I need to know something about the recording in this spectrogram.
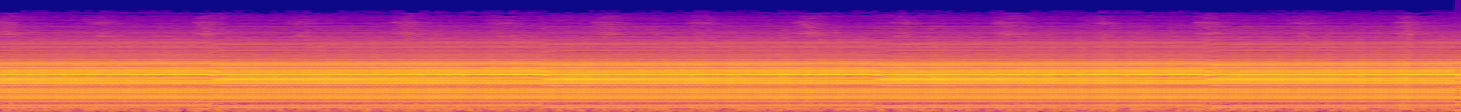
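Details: MRI scanner noise: a loud, steady electronic droning tone with a pitch shift about every second, as the scanner runs a sequence.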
